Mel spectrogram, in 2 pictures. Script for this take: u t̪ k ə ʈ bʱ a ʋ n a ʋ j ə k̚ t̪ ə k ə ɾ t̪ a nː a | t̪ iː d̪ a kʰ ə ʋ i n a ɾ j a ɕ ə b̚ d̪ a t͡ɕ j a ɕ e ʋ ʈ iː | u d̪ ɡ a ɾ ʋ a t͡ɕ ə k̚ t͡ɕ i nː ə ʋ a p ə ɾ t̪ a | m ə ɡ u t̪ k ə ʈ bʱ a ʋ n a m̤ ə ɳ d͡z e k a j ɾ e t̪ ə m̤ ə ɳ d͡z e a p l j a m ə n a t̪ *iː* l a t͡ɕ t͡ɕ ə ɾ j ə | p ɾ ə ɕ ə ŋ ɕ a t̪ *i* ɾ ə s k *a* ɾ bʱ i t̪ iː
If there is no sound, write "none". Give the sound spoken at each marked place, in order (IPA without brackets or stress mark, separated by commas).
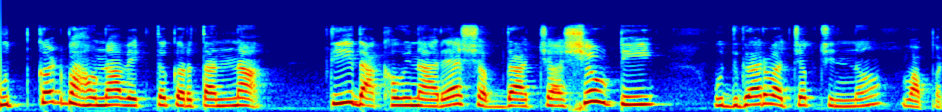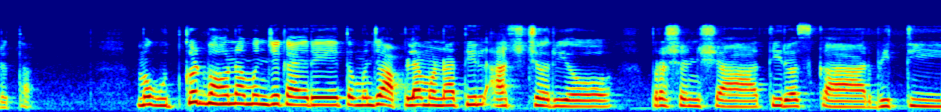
iː, i, a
